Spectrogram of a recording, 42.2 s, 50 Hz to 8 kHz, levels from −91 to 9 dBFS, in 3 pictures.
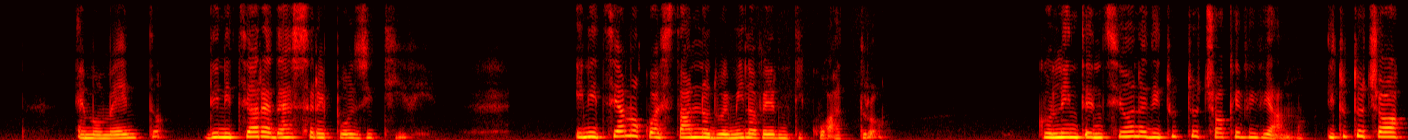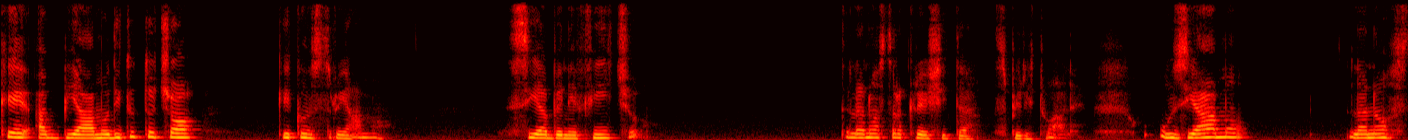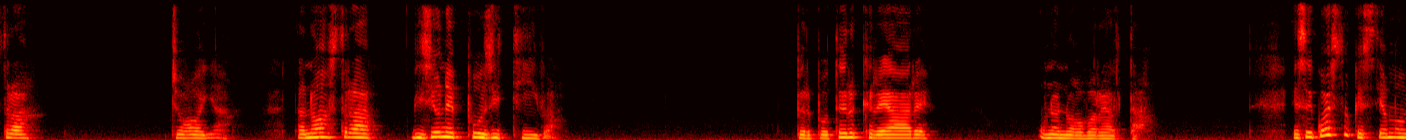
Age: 50-69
